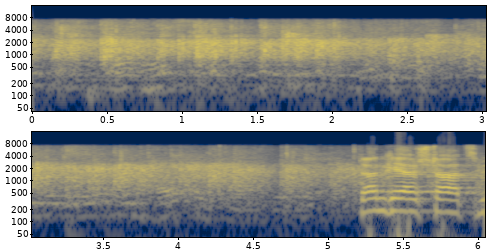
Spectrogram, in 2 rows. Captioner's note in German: Beifall bei der CDU und dem BÜNDNIS 90/DIE GRÜNEN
